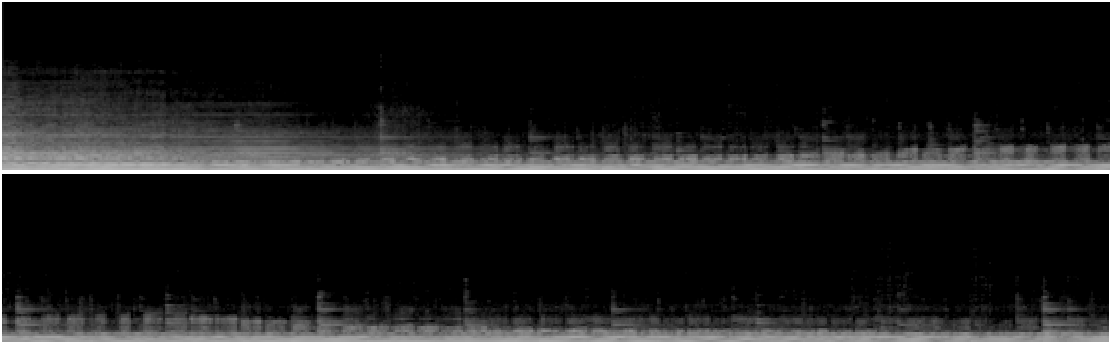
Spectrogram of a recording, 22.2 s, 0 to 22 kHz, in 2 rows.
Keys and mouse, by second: 1.8-3.6 drag, 4.7 click, 5.1 click, 5.6 click, 5.9 click, 6.7 click, 7.2 click, 8.0 click, 8.4 click, 9.2 click, 10.5 click, 10.9 click, 11.6 click, 12.7 click, 13.8 typing, 15.8 click, 15.8 typing, 17.9-19.6 alt+drag.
